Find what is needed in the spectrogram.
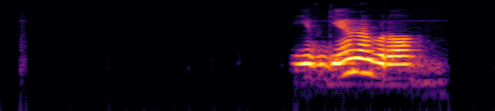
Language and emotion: Russian, neutral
